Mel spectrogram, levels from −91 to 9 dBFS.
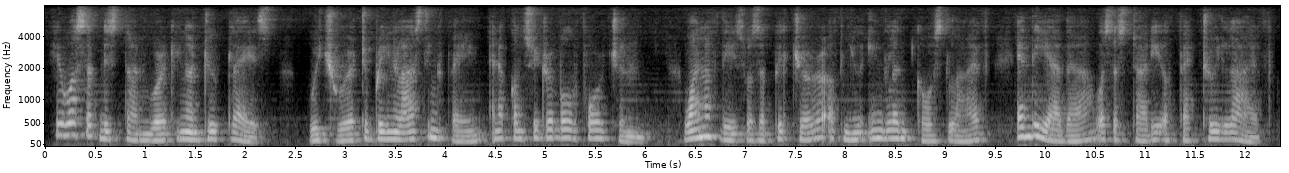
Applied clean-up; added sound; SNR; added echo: neural separator model SepFormer DNS4.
